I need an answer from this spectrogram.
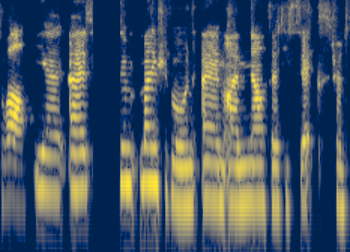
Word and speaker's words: Siobhan: And how do I say your first name? It's Siobhan. Siobhan. Siobhan, yes.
